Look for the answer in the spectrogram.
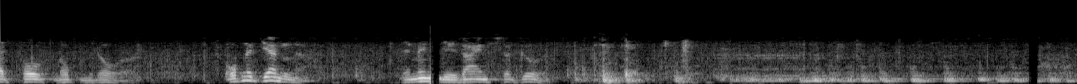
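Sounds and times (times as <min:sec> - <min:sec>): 
speech: 0:00.0 - 0:01.5, 0:02.2 - 0:03.2, 0:04.0 - 0:06.4
distant tom-tom drums beating: 0:05.4 - 0:10.7.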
